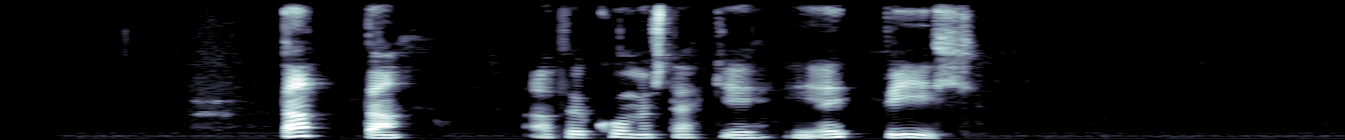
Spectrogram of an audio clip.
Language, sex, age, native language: Icelandic, female, 50-59, Icelandic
